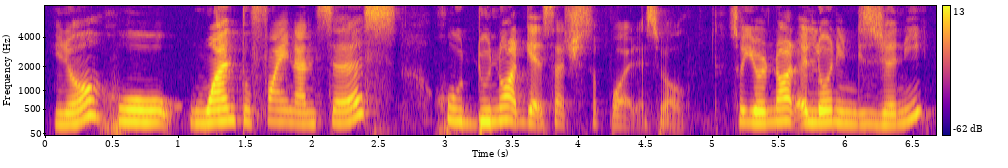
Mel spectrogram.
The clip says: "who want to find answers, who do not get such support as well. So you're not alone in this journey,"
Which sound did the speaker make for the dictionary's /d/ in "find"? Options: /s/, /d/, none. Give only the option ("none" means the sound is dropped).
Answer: none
